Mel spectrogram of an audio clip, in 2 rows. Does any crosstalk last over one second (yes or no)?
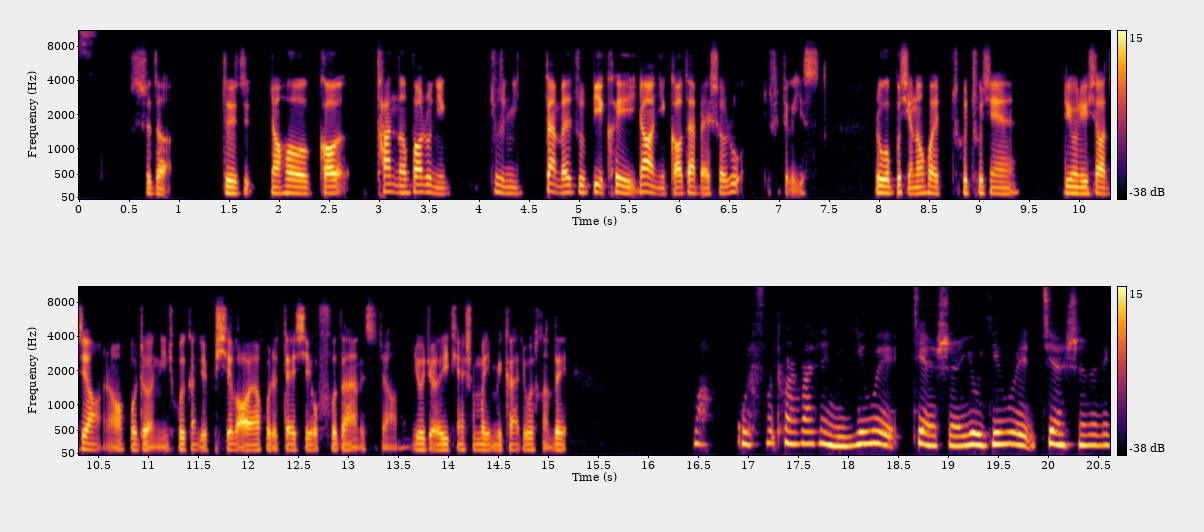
no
